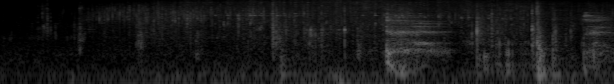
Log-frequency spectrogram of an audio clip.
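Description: Crackling crunch of a charred, brittle lump being crushed and crumbled in bare hands. It starts faint and grows louder, with a sharper burst of crunching about four seconds in.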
